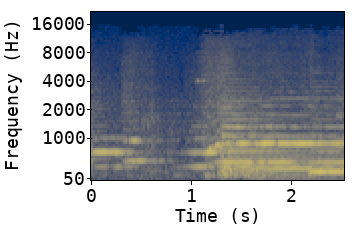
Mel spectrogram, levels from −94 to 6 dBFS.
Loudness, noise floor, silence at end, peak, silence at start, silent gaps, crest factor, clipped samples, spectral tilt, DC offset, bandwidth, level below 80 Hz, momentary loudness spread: -19 LUFS; -39 dBFS; 0 s; -6 dBFS; 0 s; none; 12 dB; under 0.1%; -7 dB/octave; under 0.1%; 12.5 kHz; -50 dBFS; 13 LU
